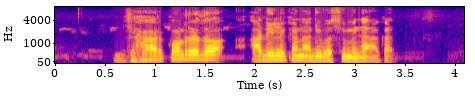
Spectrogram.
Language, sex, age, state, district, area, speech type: Santali, male, 45-60, Jharkhand, Seraikela Kharsawan, rural, spontaneous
